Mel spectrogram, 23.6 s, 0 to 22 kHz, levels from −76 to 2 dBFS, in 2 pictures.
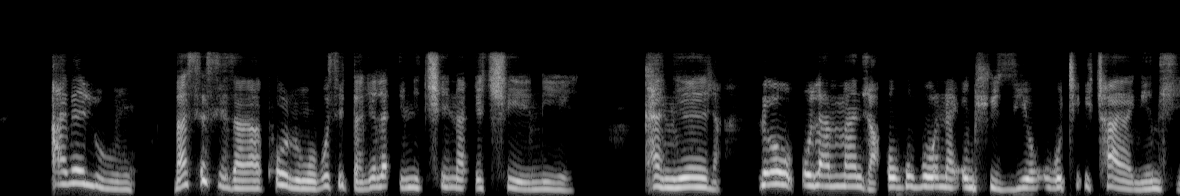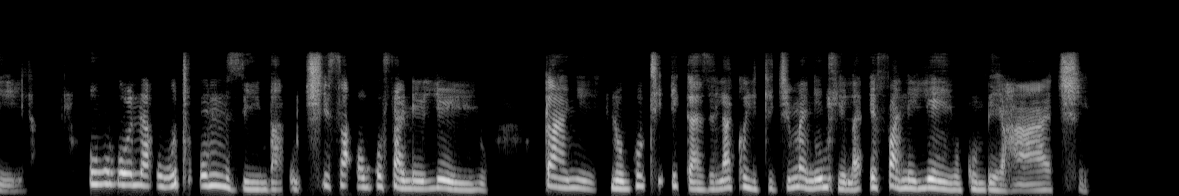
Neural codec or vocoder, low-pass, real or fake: codec, 24 kHz, 1 kbps, SNAC; 7.2 kHz; fake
